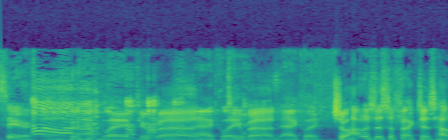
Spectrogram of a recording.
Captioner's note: laughter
